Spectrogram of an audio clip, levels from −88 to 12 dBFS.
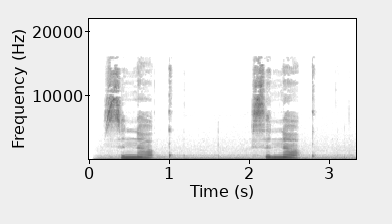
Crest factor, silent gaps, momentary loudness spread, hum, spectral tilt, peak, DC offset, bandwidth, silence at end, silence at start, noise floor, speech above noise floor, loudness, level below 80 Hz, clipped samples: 16 dB; none; 21 LU; none; -5 dB/octave; -16 dBFS; under 0.1%; 16.5 kHz; 0 s; 0.1 s; -49 dBFS; 20 dB; -30 LUFS; -58 dBFS; under 0.1%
